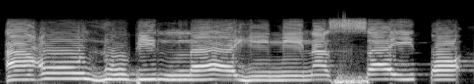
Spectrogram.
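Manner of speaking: very slow recitation with sai instead of sya; mispronounced syaitan. Retold or imitated. Student reciting to his teacher, misreading. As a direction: drag it, syaito with a plain s. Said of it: "bukan sai".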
